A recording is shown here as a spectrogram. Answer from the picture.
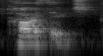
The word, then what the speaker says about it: Carthage: Cartilage, cartilage versus Tim. I don't know how to pronounce it. Not cartilage, Carthage. – Carthage.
